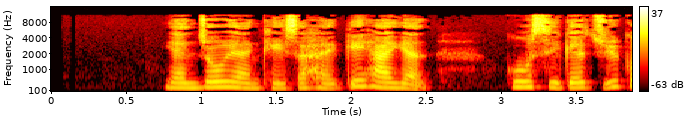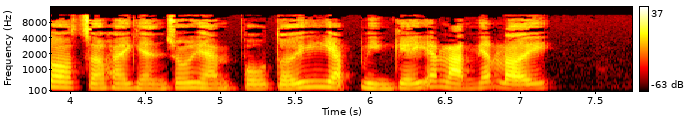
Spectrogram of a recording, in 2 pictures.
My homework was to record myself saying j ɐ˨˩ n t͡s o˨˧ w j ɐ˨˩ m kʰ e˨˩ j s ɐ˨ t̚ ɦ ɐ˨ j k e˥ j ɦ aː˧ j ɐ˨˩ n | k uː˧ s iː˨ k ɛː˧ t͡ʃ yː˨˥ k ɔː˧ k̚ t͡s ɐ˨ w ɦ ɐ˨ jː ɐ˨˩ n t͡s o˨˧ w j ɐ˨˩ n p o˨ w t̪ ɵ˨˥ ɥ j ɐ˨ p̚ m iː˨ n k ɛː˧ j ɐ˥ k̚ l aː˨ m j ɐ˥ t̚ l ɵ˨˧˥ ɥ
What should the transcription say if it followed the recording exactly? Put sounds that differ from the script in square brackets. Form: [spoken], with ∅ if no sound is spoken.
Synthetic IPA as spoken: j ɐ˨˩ n t͡s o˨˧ w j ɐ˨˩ [n] kʰ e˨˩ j s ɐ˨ t̚ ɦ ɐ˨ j k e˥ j ɦ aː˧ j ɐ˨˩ n | k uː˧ s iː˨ k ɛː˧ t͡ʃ yː˨˥ k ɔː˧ k̚ t͡s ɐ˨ w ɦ ɐ˨ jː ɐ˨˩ n t͡s o˨˧ w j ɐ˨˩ n p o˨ w t̪ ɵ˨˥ ɥ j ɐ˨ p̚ m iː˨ n k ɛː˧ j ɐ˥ [t̚] l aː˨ m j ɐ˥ t̚ l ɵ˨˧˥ ɥ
